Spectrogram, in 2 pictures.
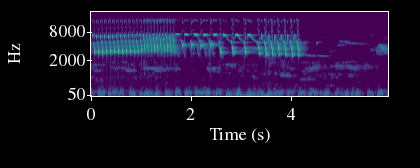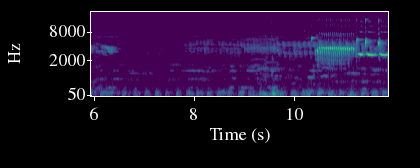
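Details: Local canary song used as a lure to teach young canaries to sing: rapid, buzzy high trills for four seconds, a quieter stretch of faint chirps, then another loud bright trill. A soft low pulsing rumble sits underneath throughout.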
